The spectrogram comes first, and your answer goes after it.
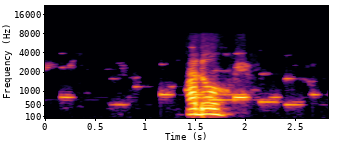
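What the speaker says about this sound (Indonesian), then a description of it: "Uni sebentar ada telepon" A phone ringtone for an incoming call chimes as a short melodic run of beeping tones, with a woman's brief exclamation cutting in midway.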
